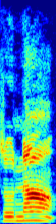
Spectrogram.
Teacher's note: రుణ అన నాలుకను పైకి మడిచి పలకాలి.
